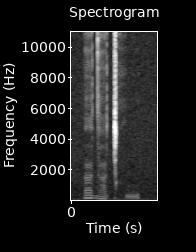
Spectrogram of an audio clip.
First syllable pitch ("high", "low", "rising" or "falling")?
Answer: high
